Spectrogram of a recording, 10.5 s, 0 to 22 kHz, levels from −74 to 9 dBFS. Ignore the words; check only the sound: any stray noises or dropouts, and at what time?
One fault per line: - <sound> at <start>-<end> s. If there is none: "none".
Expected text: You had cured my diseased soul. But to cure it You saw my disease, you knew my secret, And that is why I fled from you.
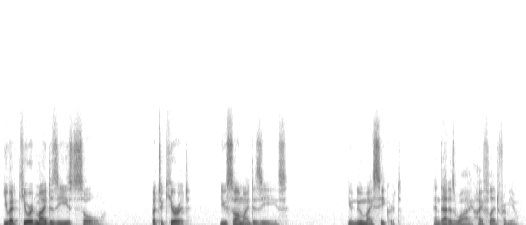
none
